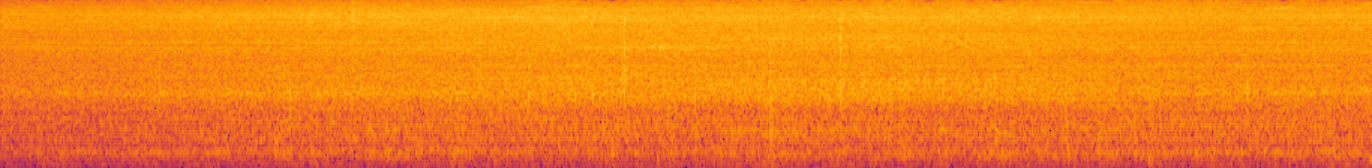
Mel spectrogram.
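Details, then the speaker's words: Presto pressure canner with pulled pork jars, lid locked, heating up: soft steady hiss slowly building as boiling starts inside and steam begins spitting from the vent; normal before pressurizing. "okay so the boiling started inside it's just starting to spit out the top of it"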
